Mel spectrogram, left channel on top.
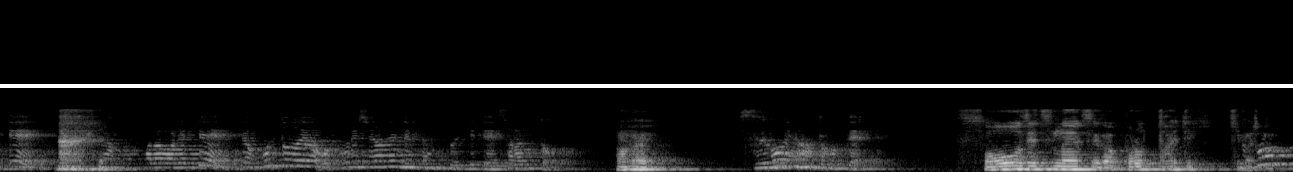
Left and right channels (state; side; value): silent; left; digital silence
